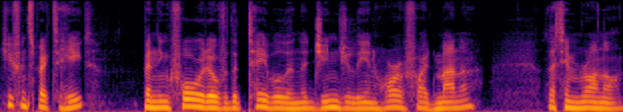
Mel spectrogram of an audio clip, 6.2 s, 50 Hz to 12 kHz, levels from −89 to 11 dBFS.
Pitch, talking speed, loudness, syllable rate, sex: 140 Hz, 175 wpm, -16 LUFS, 5.7 syllables/s, male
